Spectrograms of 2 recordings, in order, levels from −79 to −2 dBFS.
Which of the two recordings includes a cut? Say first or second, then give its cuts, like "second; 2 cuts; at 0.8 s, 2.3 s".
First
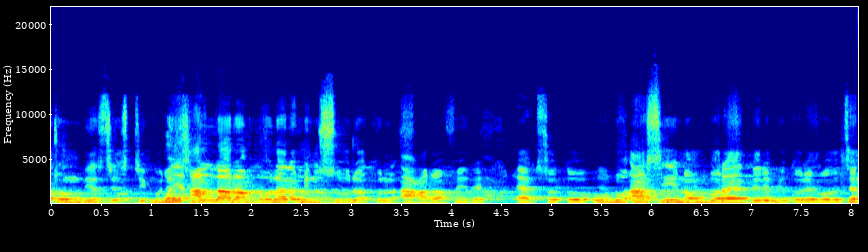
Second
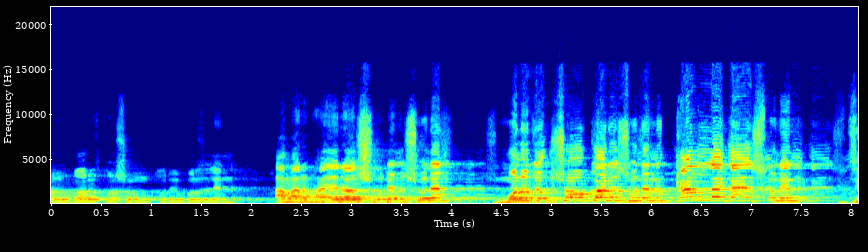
first; 1 cut; at 1.0 s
